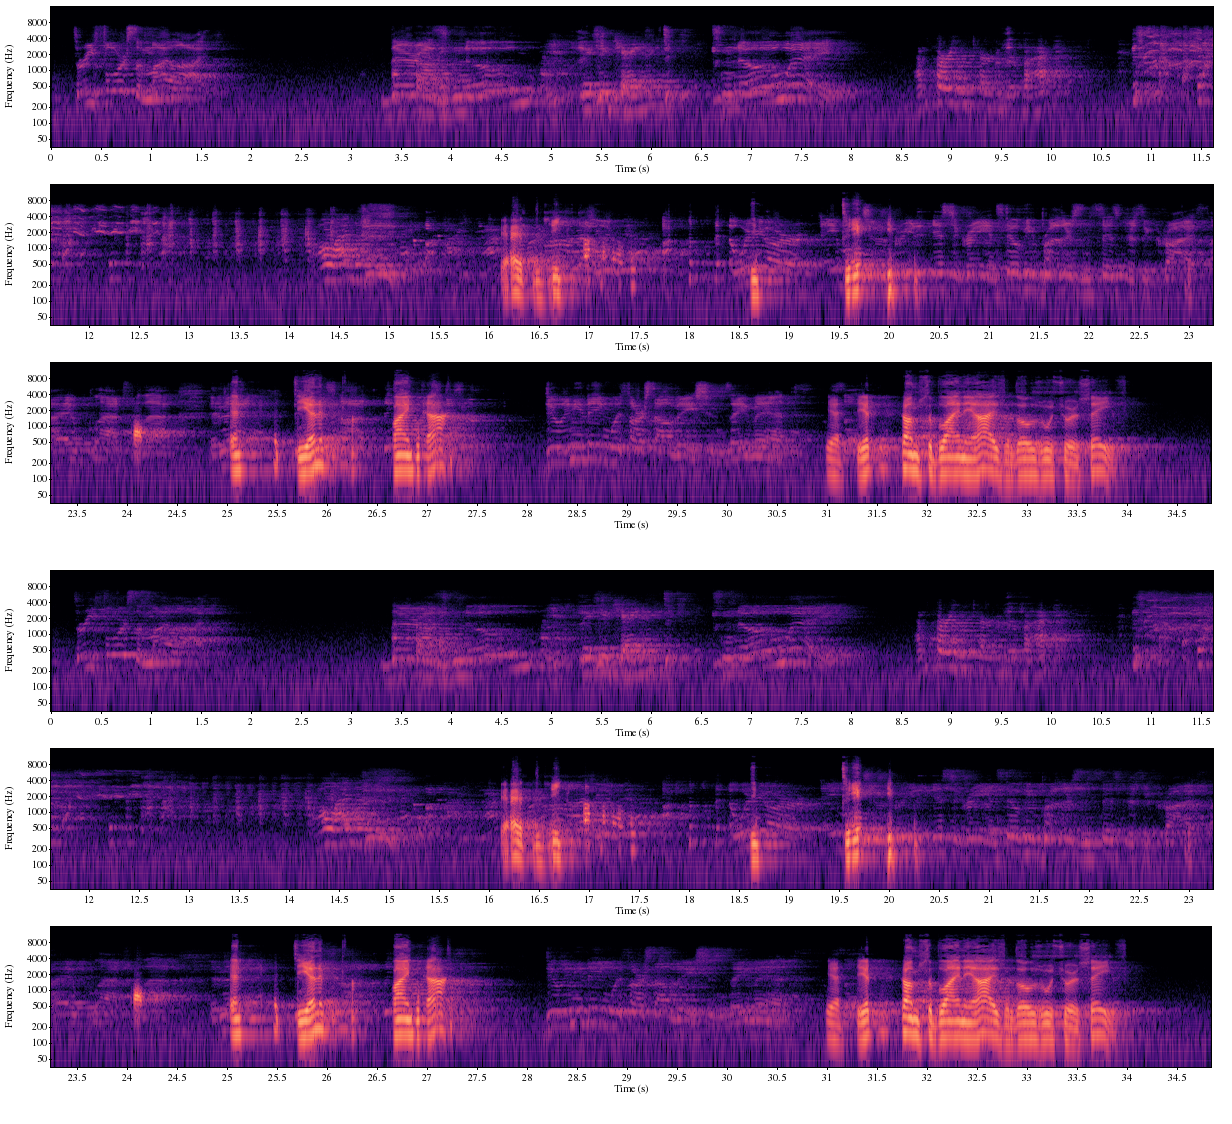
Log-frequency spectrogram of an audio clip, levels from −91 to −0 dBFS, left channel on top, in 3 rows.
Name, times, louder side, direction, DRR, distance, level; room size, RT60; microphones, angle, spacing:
voice 1, 0.2-1.6 3.3-5.6 6.6-7.9 9.4-9.6 10.8-13.5 13.9-14.3 14.7-15.1 15.4-16.0 16.3-17.2 17.7-17.8 18.4-27.5 28.2-31.5, left 4 dB, 55° left, 2 dB, 3.7 m, -47 dB
voice 2, 3.4-4.0 4.2-4.3 4.9-6.1 8.6-10.1 10.7-10.8 11.5-11.6 14.2-17.0 17.4-17.7, left 1 dB, 15° left, 1 dB, 4.8 m, -46 dB
voice 3, 16.1-16.7 18.6-18.7 19.5-19.7 24.1-24.2 25.0-25.2 25.7-26.0 26.7-27.2 31.0-33.9, right 1 dB, 10° right, 15 dB, 0.7 m, -24 dB
28.0 x 13.0 x 10.0 m, 1.3 s
head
